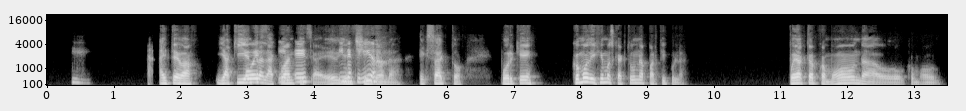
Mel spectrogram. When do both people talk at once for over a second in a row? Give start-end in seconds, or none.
2.9-4.9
